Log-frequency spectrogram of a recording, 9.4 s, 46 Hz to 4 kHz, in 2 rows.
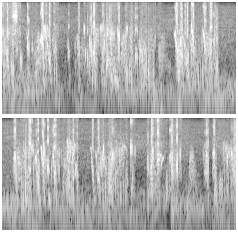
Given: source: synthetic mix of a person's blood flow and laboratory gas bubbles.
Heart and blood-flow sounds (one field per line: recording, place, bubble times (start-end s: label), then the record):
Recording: Doppler ultrasound of blood flow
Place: subclavian vein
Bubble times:
0.00-0.46 s: bubbles
0.49-1.16 s: bubbles
1.31-1.41 s: bubbles
1.46-2.41 s: bubbles
2.44-3.08 s: bubbles
3.12-3.25 s: bubbles
3.44-4.38 s: bubbles
4.90-6.23 s: bubbles
6.43-7.38 s: bubbles
7.58-8.30 s: bubbles
8.70-8.85 s: bubbles
8.89-9.37 s: bubbles
From the record:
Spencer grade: 4 (maximum detectable bubble signal sounding continuously throughout systole and diastole of every cardiac period, and overriding the amplitude of the normal cardiac signals)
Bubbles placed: anywhere in the cardiac cycle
